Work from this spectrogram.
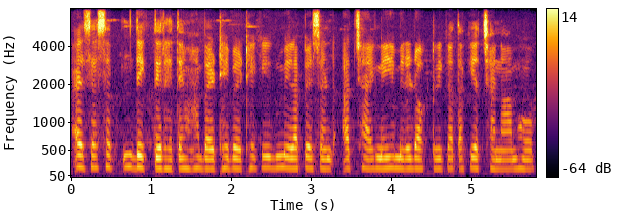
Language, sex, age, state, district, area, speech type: Hindi, female, 30-45, Uttar Pradesh, Jaunpur, rural, spontaneous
